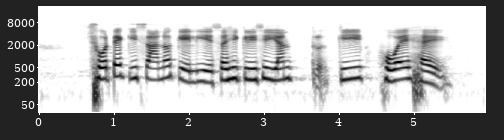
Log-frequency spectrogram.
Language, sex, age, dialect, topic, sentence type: Magahi, female, 51-55, Southern, agriculture, question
